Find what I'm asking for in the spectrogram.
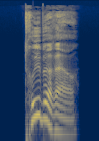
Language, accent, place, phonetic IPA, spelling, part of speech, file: German, Germany, Berlin, [ˈtʁyːbəʁɐ], trüberer, adjective, De-trüberer.ogg
- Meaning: inflection of trüb: 1. strong/mixed nominative masculine singular comparative degree 2. strong genitive/dative feminine singular comparative degree 3. strong genitive plural comparative degree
